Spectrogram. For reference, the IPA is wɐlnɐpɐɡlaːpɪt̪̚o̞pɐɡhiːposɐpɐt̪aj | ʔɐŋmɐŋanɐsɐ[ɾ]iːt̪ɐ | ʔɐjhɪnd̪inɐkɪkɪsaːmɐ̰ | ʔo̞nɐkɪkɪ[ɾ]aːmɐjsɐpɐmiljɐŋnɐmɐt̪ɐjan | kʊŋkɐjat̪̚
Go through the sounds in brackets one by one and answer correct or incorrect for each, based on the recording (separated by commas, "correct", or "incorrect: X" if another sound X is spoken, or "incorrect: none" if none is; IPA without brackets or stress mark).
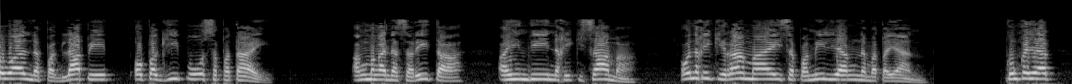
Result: correct, correct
